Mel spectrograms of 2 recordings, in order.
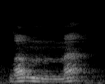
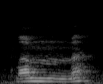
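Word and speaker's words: ضمة: And pronunciation of it is Dhamma, where we have to close our mouth or make it closer. Dhamma, oo sounds.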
